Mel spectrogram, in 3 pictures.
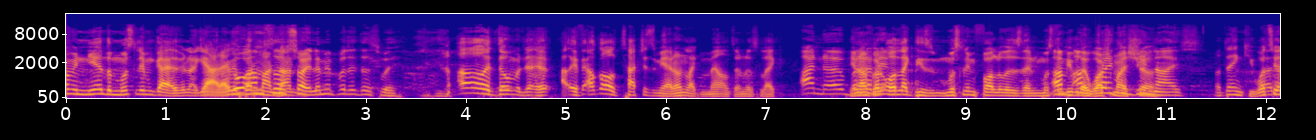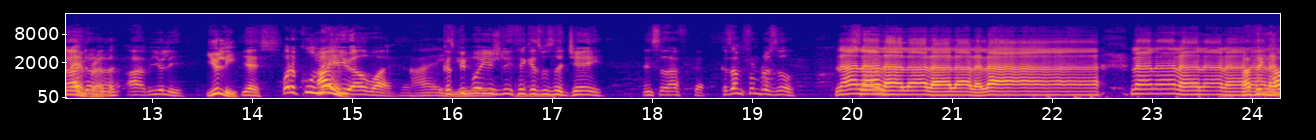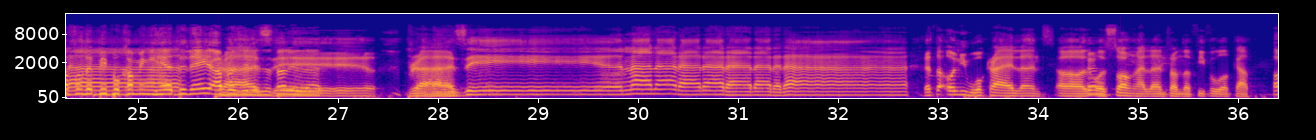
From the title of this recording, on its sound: LKS Outside: At a pre-party for the Rugby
